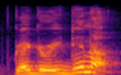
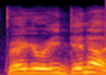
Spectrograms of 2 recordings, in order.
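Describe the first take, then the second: First: Mother calling up, mildly raised; mild shout. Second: Father calling up the stairs, a little louder. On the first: Mother calls her son to dinner, mild mock shout. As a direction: call him down again, a bit insistent. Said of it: "his mother shouted". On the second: Father calls his son down to dinner, calling out. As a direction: call him down to dinner. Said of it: "his father called". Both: A narrator's reading.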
